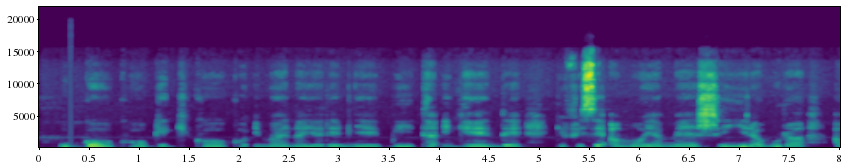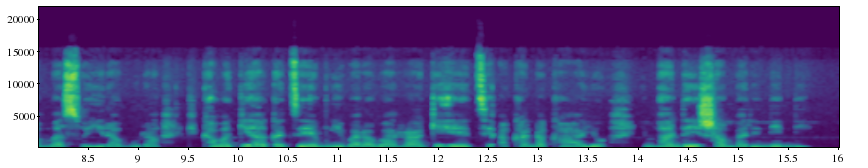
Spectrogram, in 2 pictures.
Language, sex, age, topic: Rundi, female, 18-24, agriculture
